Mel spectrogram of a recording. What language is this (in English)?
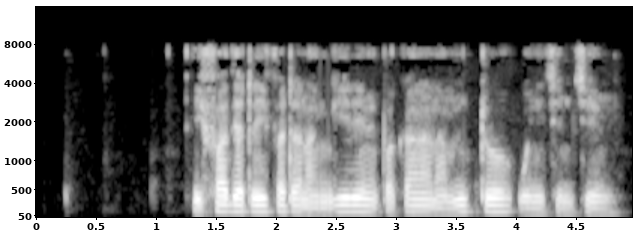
Swahili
